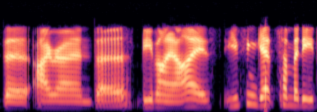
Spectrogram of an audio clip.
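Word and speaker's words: Aira: It's called IRA and it's spelled with an a I a believe it or not.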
